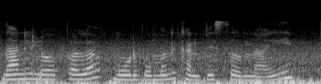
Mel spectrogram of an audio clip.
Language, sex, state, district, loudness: Telugu, female, Telangana, Komaram Bheem, -18 LUFS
